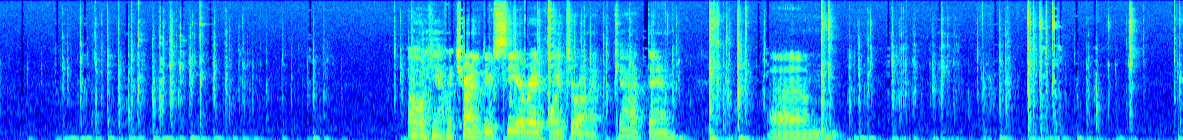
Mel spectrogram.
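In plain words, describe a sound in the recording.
Keys clatter rapidly on a keyboard.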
